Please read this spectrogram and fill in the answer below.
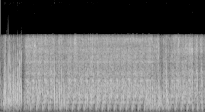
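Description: Motorcycle engine running under way, heard as a fast, even train of firing pulses, with a brief drop in level about half a second in.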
